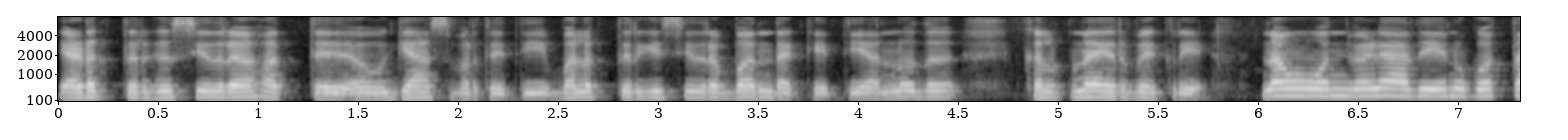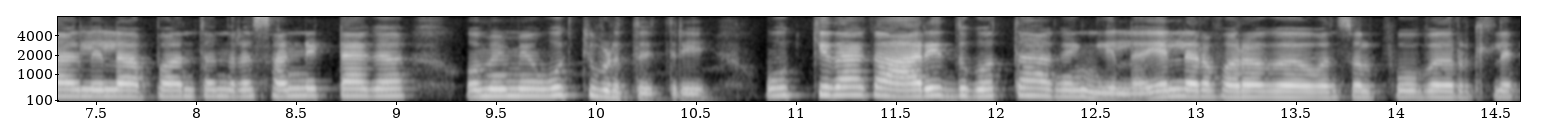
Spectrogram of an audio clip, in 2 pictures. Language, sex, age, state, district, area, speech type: Kannada, female, 45-60, Karnataka, Gadag, rural, spontaneous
